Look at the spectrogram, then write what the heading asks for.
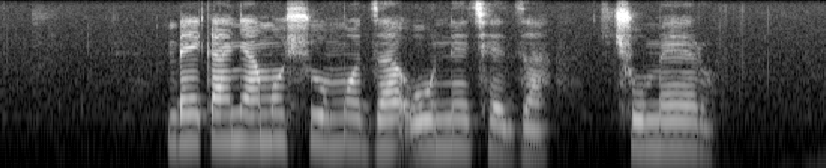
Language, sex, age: Venda, female, 21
